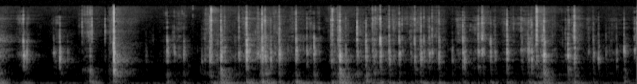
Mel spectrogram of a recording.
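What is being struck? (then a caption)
Plastic mechanical keyboard. Two hands type continuously with the fingertips on a compact white mechanical keyboard with plastic keycaps, while the mouse beside it sits unused. The result is a steady run of quick, dry plastic clacks with sharp bright tops and almost no ring. The keystrokes are sparser at first, with one louder clack just before the first second, then become a denser, even patter.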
